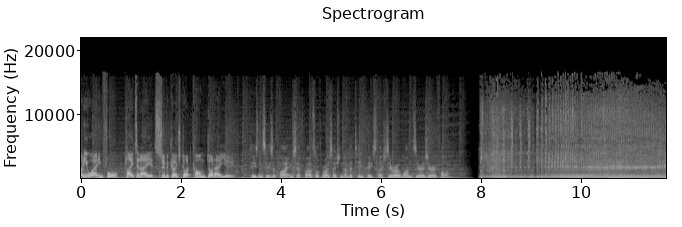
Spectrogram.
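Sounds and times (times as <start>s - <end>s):
speech: 0.0s - 7.5s
lawn mower engine starting and idling: 8.0s - 11.7s.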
